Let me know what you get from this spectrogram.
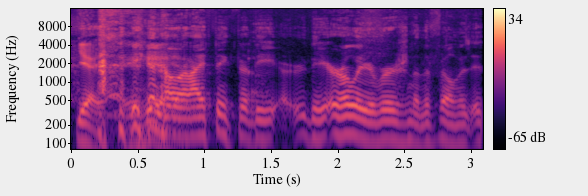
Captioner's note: chuckles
